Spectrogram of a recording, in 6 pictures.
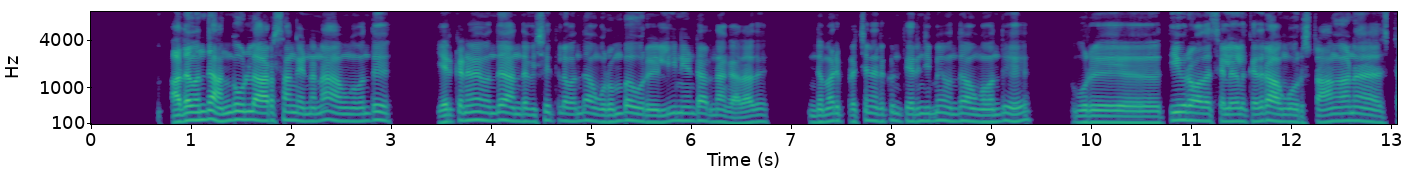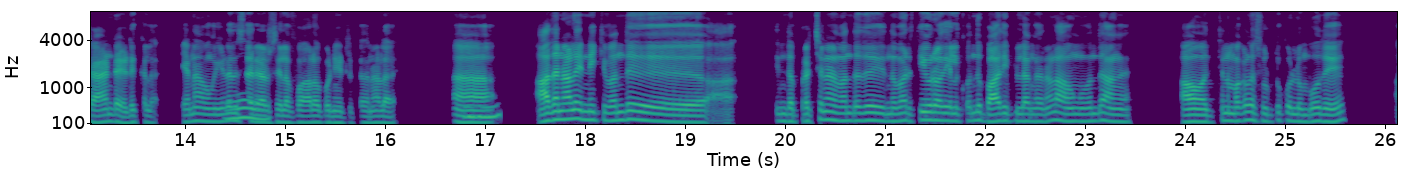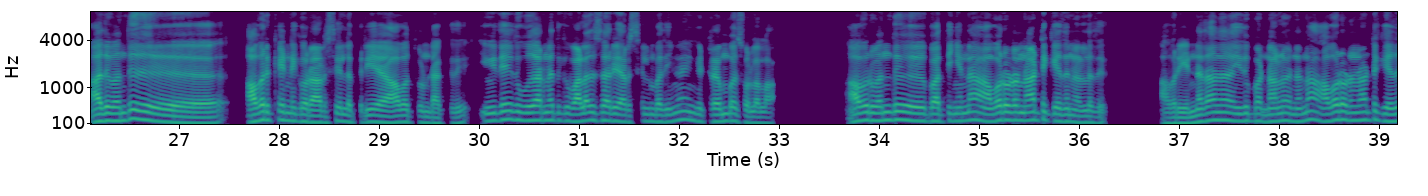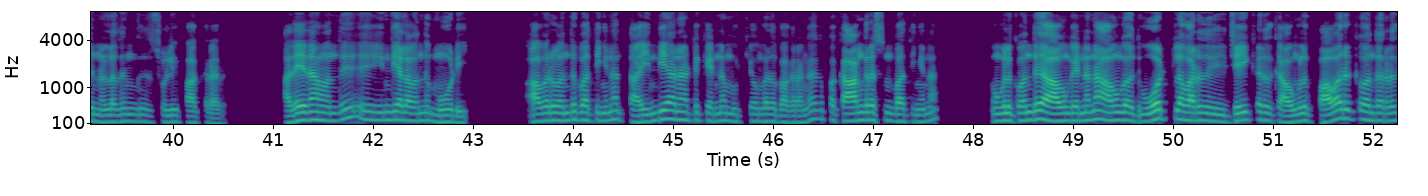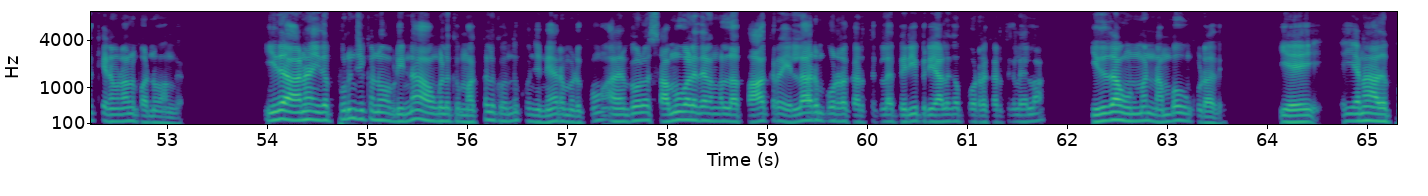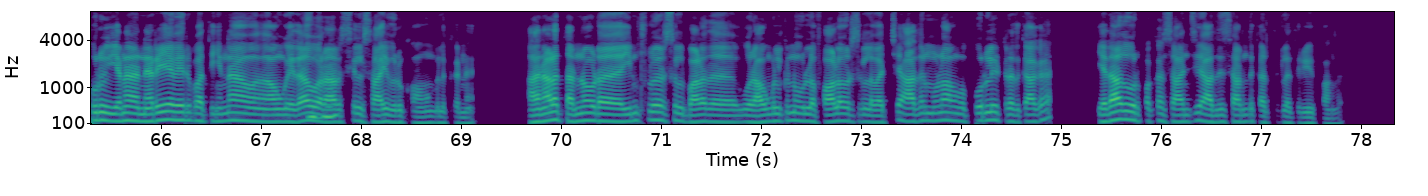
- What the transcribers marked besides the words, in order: other noise; in English: "லீனியன்ட்டா"; in English: "ஸ்ட்ராங்கான ஸ்டாண்ட்ட"; surprised: "ஓ!"; in English: "இன்ஃப்ளூயர்ஸ"; in English: "ஃபாலோவர்ஸ்கள"
- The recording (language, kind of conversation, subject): Tamil, podcast, செய்தி ஊடகங்கள் நம்பகமானவையா?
